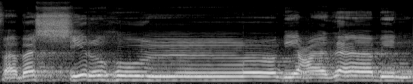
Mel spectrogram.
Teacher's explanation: میم ساکن کے بعد با آ رہا ہے اس لیے غنہ کے ساتھ اخفا ہوگا، اس کو اخفاء شفوی کہتے ہیں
